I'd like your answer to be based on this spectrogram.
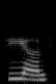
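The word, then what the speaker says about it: Dionne: This is Dion from Chicago.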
